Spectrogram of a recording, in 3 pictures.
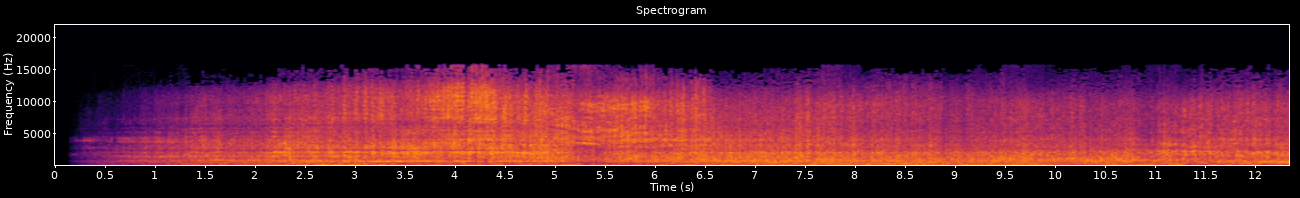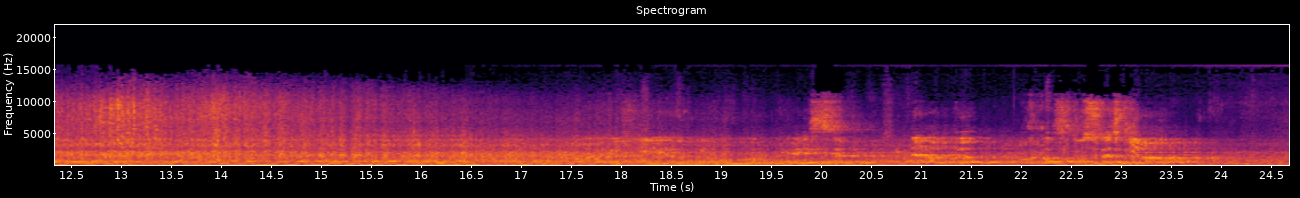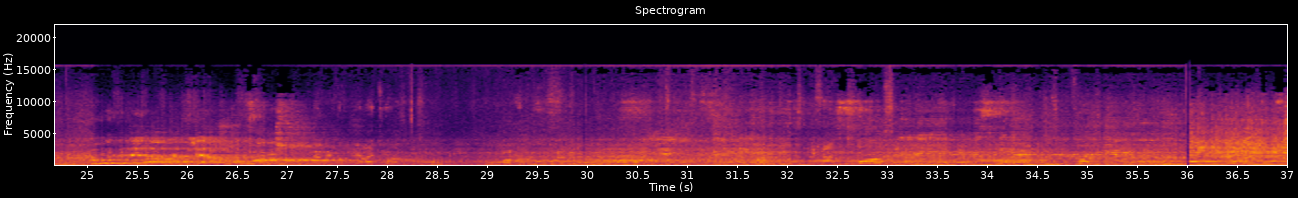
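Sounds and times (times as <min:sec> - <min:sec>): racing cars driving past: 0:00.2 - 0:37.0.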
